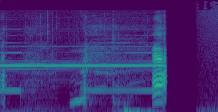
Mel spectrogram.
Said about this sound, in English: Okay, well, we're having a fire alarm, I believe. So we'll be right back.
